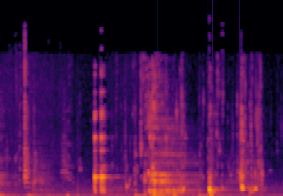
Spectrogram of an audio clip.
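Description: Apple juice poured into glasses, with liquid trickling and a few bright glass clinks scattered through a short, fairly quiet stretch.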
